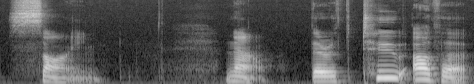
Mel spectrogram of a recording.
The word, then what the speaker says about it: sine: button on your calculator you may have pronounced it as sin but it is actually sine now there are two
